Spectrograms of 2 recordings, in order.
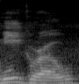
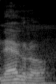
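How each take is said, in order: First: It is pronounced the English way. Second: It is pronounced the Spanish way. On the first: It is an offensive term. "negro just has a really bad connotation to it"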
